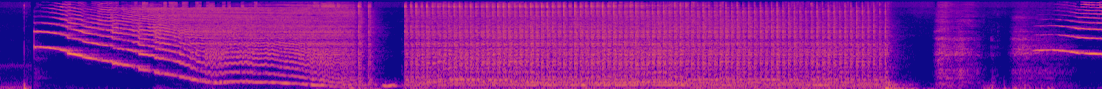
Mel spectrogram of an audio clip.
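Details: Squeaky interior door hinge between master bathroom and bedroom: a long, dry, downward-sliding squeal as the door slowly swings, before lubricating the hinge with a food-grade vegetable cooking oil spray.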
